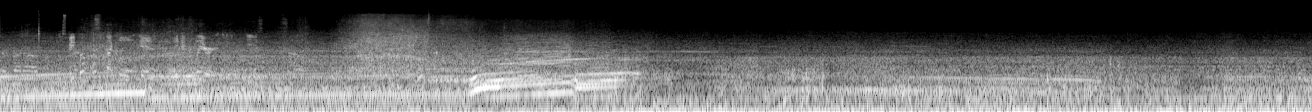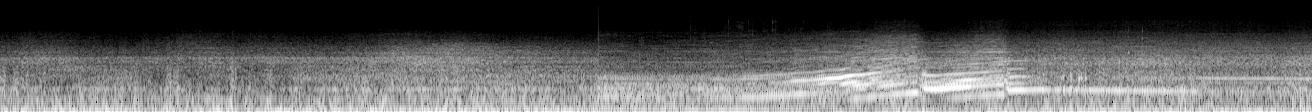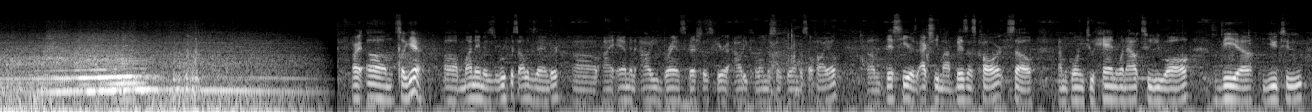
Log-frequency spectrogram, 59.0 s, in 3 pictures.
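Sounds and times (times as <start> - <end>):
car engine accelerating: 0.0 - 44.8
road hum: 0.0 - 59.0.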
